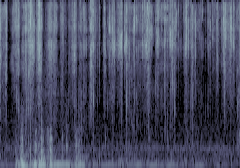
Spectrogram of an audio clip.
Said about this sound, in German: ich pack's mal wieder hier aus, ASMR-mäßig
